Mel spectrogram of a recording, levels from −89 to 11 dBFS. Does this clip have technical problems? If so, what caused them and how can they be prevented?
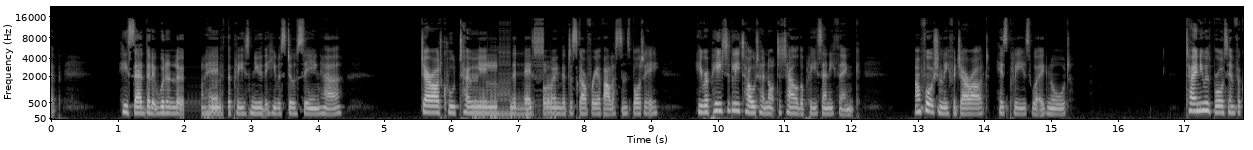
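Yes. Robotic sound from repeated short buffers occurs from 1.94 to 2.66 s and from 6.33 to 7.59 s. The speech turns into a rigid, metallic 50 Hz buzz. This likely comes from starved buffers replaying the last 20 ms, skipping most of the real audio. A larger buffer or steadier audio delivery prevents it.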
